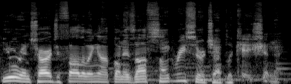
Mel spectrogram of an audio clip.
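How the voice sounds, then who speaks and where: Guy voicing stern formal office boss in a game, talks quick, faint music. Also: medium pitch, lively intonation, natural voice. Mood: stern, businesslike. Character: formal, stern but fair male research office supervisor. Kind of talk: video game voice acting.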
